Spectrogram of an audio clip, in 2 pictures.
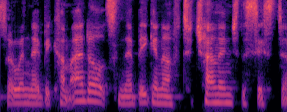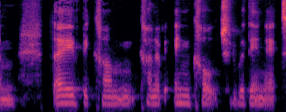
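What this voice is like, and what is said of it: English accent. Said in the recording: “I'm from England, as you can probably tell from my accent”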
